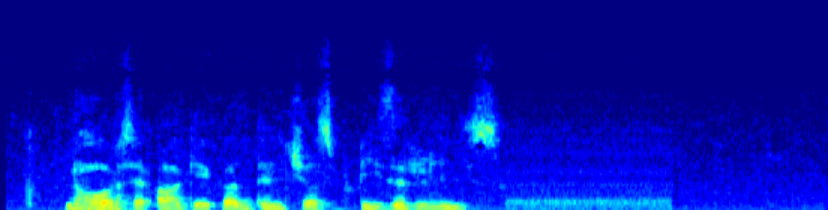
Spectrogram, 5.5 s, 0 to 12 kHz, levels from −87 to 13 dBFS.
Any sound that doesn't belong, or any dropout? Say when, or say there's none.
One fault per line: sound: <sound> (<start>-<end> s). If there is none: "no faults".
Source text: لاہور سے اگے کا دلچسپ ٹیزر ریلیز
no faults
